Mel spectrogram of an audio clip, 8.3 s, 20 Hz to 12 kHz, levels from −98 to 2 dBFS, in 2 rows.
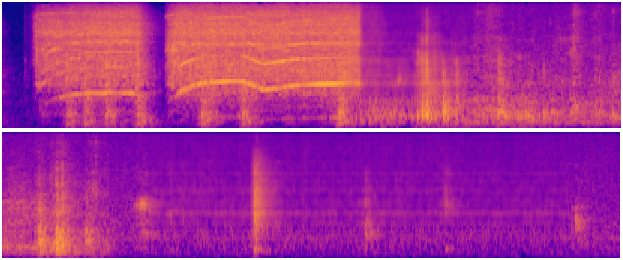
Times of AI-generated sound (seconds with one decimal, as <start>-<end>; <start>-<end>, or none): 2.3-3.1; 5.1-7.9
